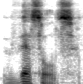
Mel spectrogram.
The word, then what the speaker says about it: Wessels: And last night we had on, it's spelled TEWIEWESSELS, but it's actually Tievi. It's not Tiwi. It's Tievi Vessels.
